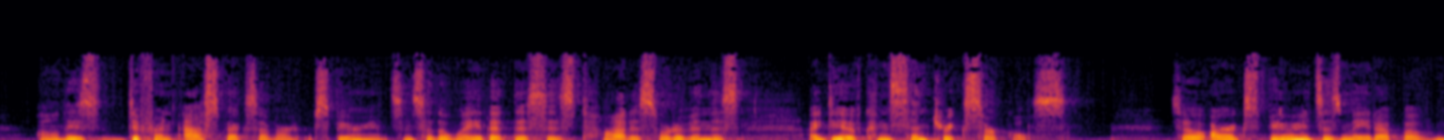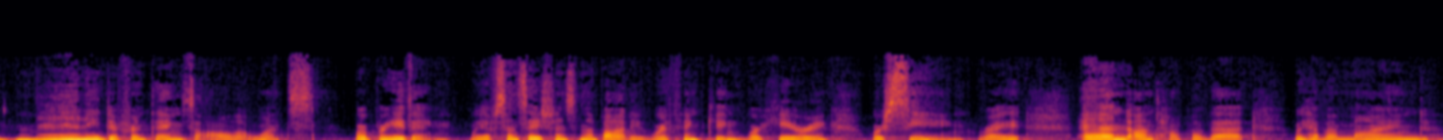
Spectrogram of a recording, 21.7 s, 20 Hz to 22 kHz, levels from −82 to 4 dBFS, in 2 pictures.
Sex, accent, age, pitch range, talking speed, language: female, American, 40-59, 175-220 Hz, 170 wpm, English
